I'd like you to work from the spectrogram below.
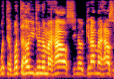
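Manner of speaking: high-pitched retold freak-out; mock outrage, not shouted. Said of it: "and I freak out".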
